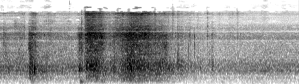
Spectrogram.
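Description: Metal scaffolding clatters and collapses.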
